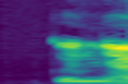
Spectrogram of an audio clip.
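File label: "kenyal", Malay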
